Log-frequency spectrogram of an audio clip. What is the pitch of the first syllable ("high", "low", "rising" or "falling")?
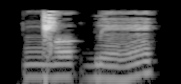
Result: low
